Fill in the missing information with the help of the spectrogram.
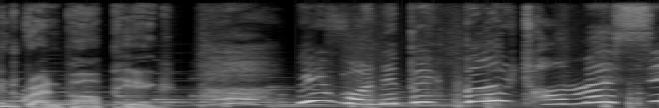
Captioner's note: gasps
